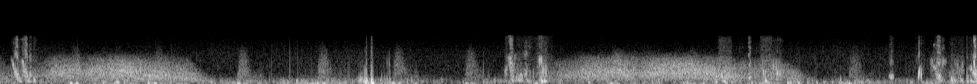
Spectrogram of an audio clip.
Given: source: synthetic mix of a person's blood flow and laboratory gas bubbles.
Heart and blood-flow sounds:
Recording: Doppler ultrasound of blood flow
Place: subclavian vein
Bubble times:
0.10-0.38 s: bubbles
5.04-5.52 s: bubbles
7.17-7.32 s: bubbles
7.47-7.53 s: bubbles
7.59-7.85 s: bubbles
8.88-8.95 s: bubbles
9.14-9.25 s: bubbles
9.29-9.78 s: bubbles
From the record:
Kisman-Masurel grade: 223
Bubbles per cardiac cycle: several, 3 to 8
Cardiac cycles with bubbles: 10 to 50%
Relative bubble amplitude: loud (0.450 to 0.775)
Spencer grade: 2 (many but less than half of the cardiac periods contain bubble signals, singularly or in groups)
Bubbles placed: anywhere in the cardiac cycle

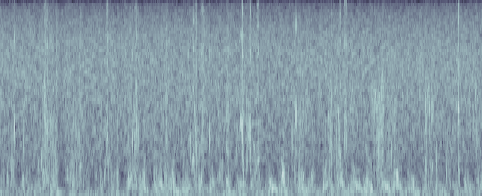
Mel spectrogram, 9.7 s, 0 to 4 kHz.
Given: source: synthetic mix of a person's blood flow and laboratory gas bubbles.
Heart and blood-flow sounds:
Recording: Doppler ultrasound of blood flow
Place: precordium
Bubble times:
0.02-0.32 s: bubbles
0.43-0.51 s: bubbles
0.74-1.18 s: bubbles
1.27-1.82 s: bubbles
1.98-2.41 s: bubbles
2.54-2.81 s: bubbles
3.04-3.50 s: bubbles
3.66-4.09 s: bubbles
4.17-4.65 s: bubbles
4.71-5.24 s: bubbles
5.62-5.69 s: bubbles
5.74-6.12 s: bubbles
6.46-7.08 s: bubbles
7.15-7.24 s: bubbles
7.35-7.95 s: bubbles
8.47-8.77 s: bubbles
8.87-9.30 s: bubbles
9.46-9.57 s: bubbles
From the record:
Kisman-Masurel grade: 242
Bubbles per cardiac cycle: several, 3 to 8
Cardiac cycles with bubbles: 100%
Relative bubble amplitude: moderate (0.250 to 0.450)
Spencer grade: 3 (all of the cardiac periods contain showers or single bubble signals, but not dominating or overriding the cardiac motion signals)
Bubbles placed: anywhere in the cardiac cycle

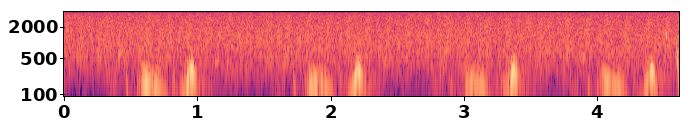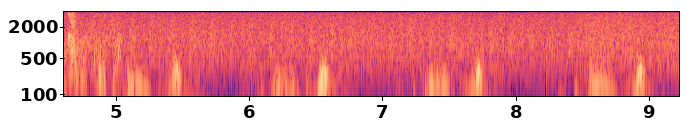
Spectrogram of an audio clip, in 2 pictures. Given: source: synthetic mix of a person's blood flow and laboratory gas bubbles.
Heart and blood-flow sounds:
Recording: Doppler ultrasound of blood flow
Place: precordium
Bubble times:
4.51-5.05 s: bubbles
From the record:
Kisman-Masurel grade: 211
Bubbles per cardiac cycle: several, 3 to 8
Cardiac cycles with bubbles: 1 to 10%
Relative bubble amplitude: barely perceptible (0.100 to 0.250)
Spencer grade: 1 (occasional bubble signal discernible with the cardiac motion signal, with majority of cardiac periods free of bubbles)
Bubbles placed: only in the low amplitude regions of the cardiac cycle

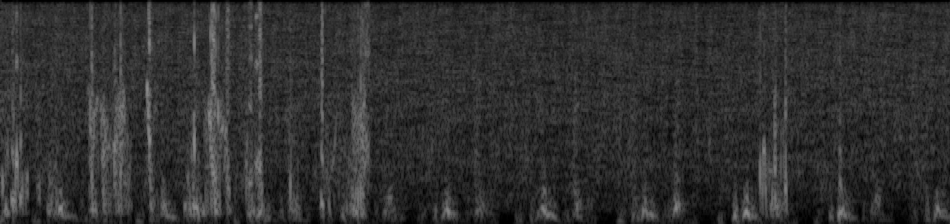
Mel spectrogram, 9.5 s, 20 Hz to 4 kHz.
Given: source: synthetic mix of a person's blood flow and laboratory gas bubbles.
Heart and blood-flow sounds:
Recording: Doppler ultrasound of blood flow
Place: precordium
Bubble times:
0.00-0.32 s: bubbles
0.35-0.42 s: bubbles
0.46-0.59 s: bubbles
0.85-1.32 s: bubbles
1.44-1.57 s: bubbles
1.83-2.33 s: bubbles
2.43-2.65 s: bubbles
2.86-3.00 s: bubbles
3.18-3.70 s: bubbles
7.57-7.90 s: bubbles
8.36-8.47 s: bubbles
From the record:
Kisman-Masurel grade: 233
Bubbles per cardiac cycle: several, 3 to 8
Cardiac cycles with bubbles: 50 to 99%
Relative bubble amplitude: loud (0.450 to 0.775)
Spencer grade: 3 (all of the cardiac periods contain showers or single bubble signals, but not dominating or overriding the cardiac motion signals)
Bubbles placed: anywhere in the cardiac cycle

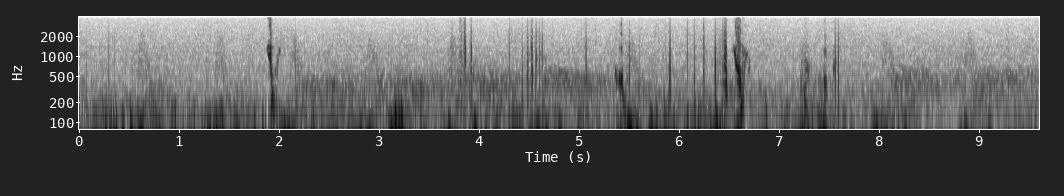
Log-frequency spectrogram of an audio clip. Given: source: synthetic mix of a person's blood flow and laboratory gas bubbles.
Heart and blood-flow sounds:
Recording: Doppler ultrasound of blood flow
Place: subclavian vein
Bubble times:
1.85-2.02 s: bubbles
5.34-5.50 s: bubbles
6.53-6.72 s: bubbles
7.21-7.31 s: bubbles
7.44-7.49 s: bubbles
7.54-7.58 s: bubbles
From the record:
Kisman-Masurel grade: 122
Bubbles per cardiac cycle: 1 to 2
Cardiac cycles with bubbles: 10 to 50%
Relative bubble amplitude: moderate (0.250 to 0.450)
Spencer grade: 2 (many but less than half of the cardiac periods contain bubble signals, singularly or in groups)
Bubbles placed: anywhere in the cardiac cycle

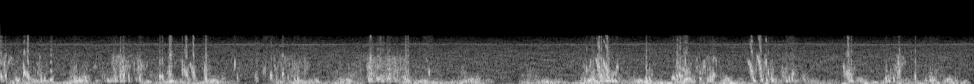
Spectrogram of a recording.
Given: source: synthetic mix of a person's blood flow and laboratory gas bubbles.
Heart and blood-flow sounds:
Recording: Doppler ultrasound of blood flow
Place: precordium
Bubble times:
0.00-0.57 s: bubbles
0.68-1.47 s: bubbles
1.56-1.98 s: bubbles
2.02-2.12 s: bubbles
2.31-2.42 s: bubbles
2.55-3.10 s: bubbles
3.13-3.23 s: bubbles
3.46-4.18 s: bubbles
4.23-4.33 s: bubbles
5.82-6.21 s: bubbles
6.42-6.56 s: bubbles
6.69-7.27 s: bubbles
7.46-8.10 s: bubbles
8.40-8.59 s: bubbles
8.83-9.06 s: bubbles
9.11-9.19 s: bubbles
9.22-9.41 s: bubbles
From the record:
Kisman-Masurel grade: 333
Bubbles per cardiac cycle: rolling drumbeat, 9 or more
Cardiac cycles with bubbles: 50 to 99%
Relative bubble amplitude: loud (0.450 to 0.775)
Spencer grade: 3 (all of the cardiac periods contain showers or single bubble signals, but not dominating or overriding the cardiac motion signals)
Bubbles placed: anywhere in the cardiac cycle

